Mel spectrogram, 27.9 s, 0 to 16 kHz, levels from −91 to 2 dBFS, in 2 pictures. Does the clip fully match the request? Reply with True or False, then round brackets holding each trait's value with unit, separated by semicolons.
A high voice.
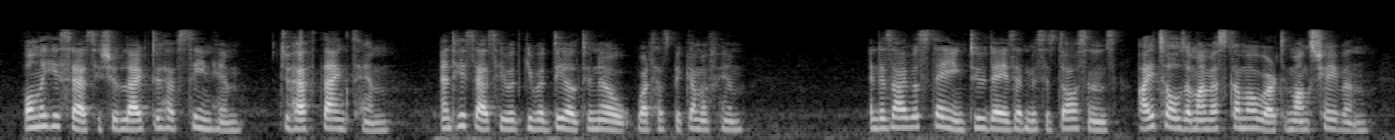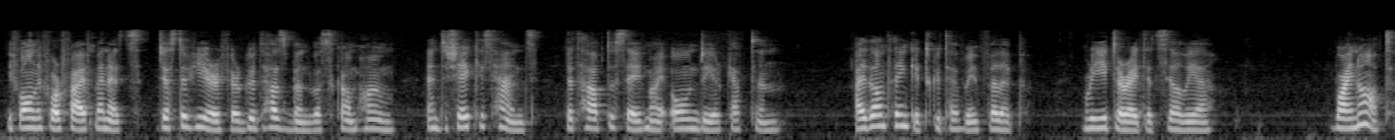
True (205 Hz)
